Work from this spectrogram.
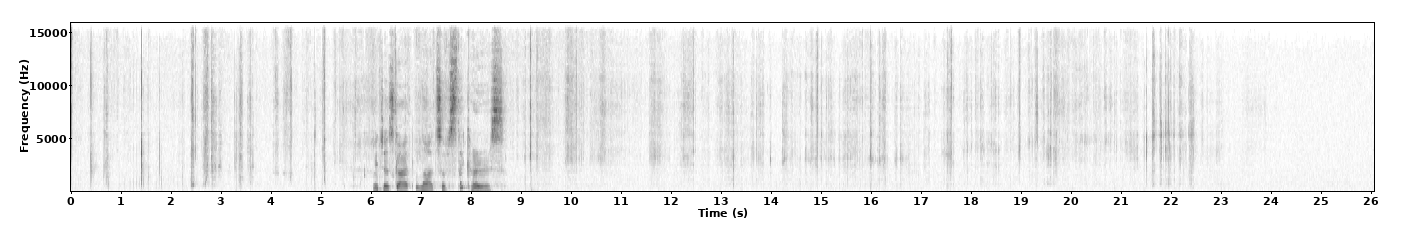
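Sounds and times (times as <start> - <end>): packaging rustling and crinkling: 8.8 - 23.0.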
